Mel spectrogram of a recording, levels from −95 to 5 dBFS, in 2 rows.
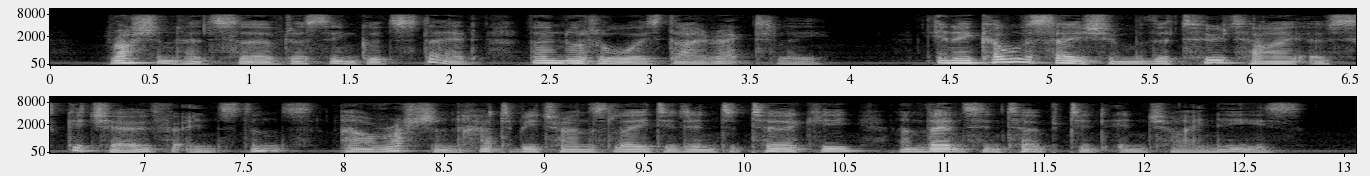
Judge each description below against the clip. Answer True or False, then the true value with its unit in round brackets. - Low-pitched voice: True (110 Hz)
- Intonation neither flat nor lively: True (4.6 semitones)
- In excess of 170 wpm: False (155 wpm)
